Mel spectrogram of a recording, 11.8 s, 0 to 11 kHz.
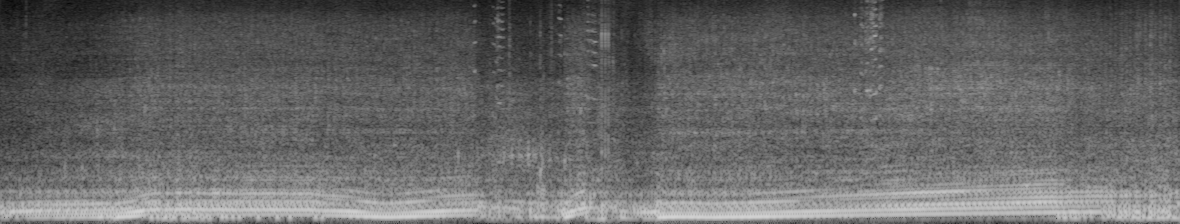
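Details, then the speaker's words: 1964 Chevrolet Corvair barn find, warmed up on first drive, waiting to leave gas station: idles and pulls away fairly quietly with smooth low drone and faint puffing despite known exhaust leaks; exhaust leak. "I'm just waiting to exit the gas station right now, and you can hear the car is actually pretty quiet now, which is surprising with all those exhaust leaks. It's not obnoxious or anything."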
